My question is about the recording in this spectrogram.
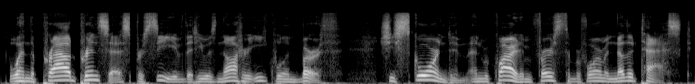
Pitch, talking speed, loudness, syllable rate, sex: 140 Hz, 215 wpm, -19 LUFS, 5.5 syllables/s, male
